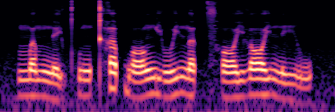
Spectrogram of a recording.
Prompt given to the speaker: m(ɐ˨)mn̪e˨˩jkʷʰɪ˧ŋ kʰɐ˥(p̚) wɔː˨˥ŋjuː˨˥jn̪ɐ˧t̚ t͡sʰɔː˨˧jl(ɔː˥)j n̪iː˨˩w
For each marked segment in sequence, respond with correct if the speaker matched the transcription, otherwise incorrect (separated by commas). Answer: incorrect, correct, incorrect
